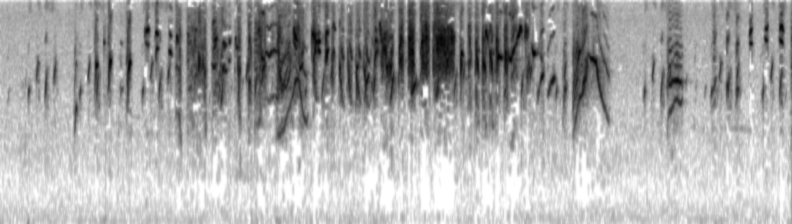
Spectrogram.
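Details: Goldfinch mule singing in the early morning: a fast, dense run of high twittering and chirping notes with some rising and falling slurs, a brief break near the sixth second, then scattered chirps.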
